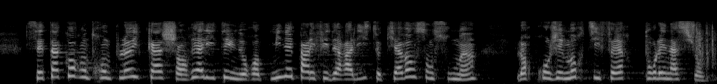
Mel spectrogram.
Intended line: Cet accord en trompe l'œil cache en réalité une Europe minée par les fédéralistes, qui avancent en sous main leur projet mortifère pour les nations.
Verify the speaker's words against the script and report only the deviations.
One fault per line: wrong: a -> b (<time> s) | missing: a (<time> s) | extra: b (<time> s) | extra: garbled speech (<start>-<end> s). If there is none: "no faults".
no faults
